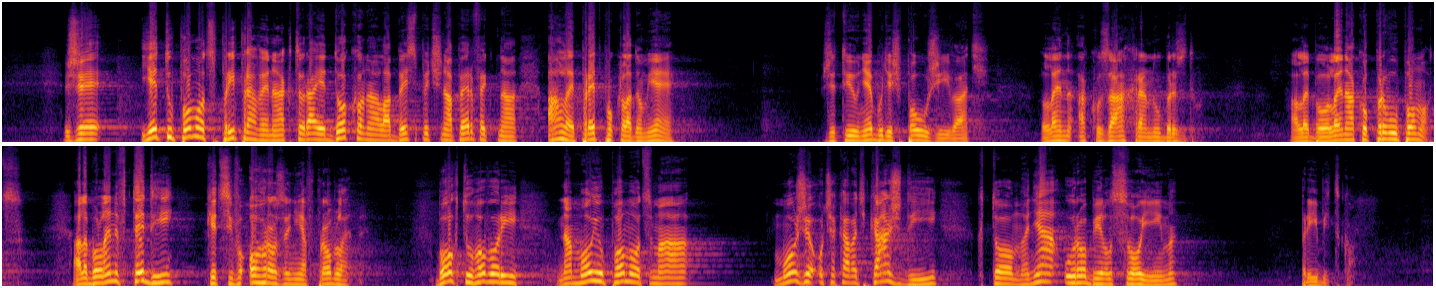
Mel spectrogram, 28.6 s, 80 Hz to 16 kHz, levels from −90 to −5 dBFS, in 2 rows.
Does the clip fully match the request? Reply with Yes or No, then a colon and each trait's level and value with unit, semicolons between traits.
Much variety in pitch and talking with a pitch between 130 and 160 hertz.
Yes: wide, 6.6 semitones; low, 135 Hz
